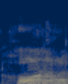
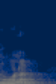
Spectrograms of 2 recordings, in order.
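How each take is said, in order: First: The word starts with an audible h sound. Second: The word starts with a vowel, no h. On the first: The speaker calls it wrong. "ഹോണർ അല്ല" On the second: The speaker calls it right. "ഓണറാണ് കേട്ടോ"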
